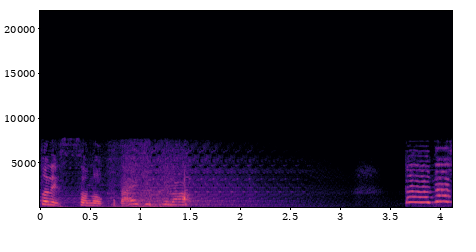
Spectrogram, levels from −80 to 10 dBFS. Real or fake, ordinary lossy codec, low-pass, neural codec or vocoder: fake; none; none; codec, 16 kHz, 0.4 kbps, LongCat-Audio-Codec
